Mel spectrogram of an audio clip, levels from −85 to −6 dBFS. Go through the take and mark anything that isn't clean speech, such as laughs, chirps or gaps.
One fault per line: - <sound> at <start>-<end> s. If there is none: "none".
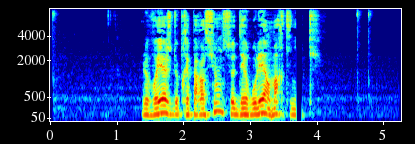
- dropout at 3.7-3.8 s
